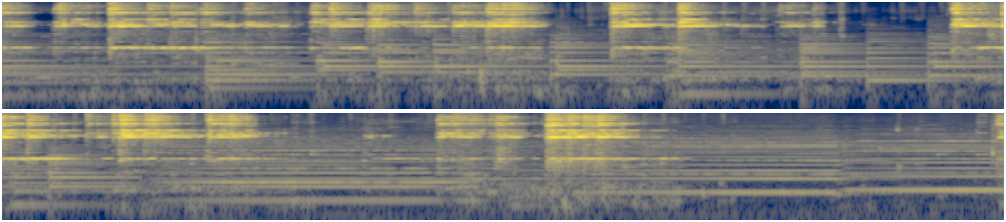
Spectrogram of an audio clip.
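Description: A metal bell tied to a wooden ceremonial staff is shaken in about five bursts of rapid clanging, with pauses between the bursts. Underneath runs film-score music with long held low notes.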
